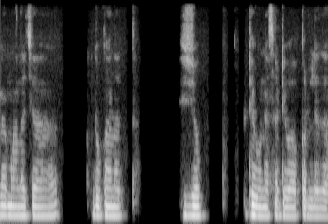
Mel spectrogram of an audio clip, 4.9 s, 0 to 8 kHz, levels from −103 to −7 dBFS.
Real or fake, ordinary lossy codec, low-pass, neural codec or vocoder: real; none; 7.2 kHz; none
